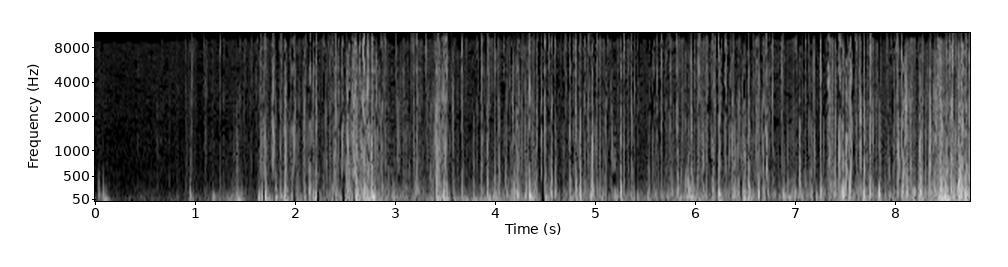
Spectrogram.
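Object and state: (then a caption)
Foil and plastic-wrapped microphone being rubbed. Two glue sticks are rubbed on top of a microphone head wrapped in crumpled aluminium foil under clear plastic wrap. After a brief near-silent start, a dense, continuous stream of sticky crinkling and scraping sets in, heavy in low rumble with occasional louder crackles, building slightly toward the end.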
